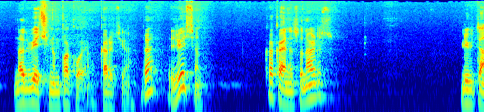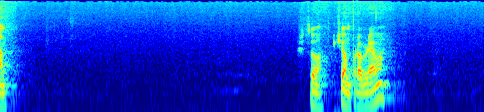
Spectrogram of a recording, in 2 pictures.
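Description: An elderly man speaks calmly in a small room, in bursts with pauses.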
